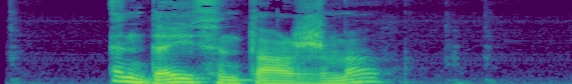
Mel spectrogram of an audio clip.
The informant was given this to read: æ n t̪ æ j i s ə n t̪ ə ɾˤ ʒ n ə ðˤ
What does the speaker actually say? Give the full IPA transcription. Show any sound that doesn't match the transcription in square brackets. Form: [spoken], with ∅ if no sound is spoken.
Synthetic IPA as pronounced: æ n [d̪] æ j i [θ] ə n t̪ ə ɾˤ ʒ [m] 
